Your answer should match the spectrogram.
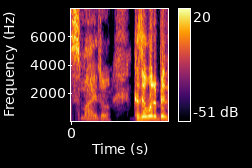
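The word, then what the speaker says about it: Smigiel: out for sure that is it pronounced Smigel? Yeah, it's Smigel. Somebody was on. We had like one of the offensive linemen on, who is obviously in contact with them. But yeah, he said it was Smigel because it would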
